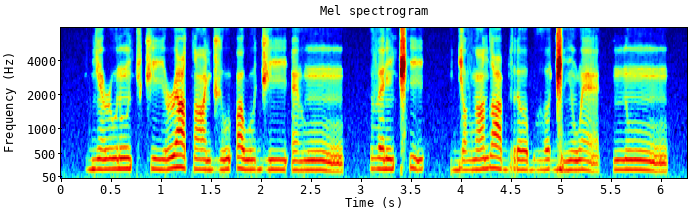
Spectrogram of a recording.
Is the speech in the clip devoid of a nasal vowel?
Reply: no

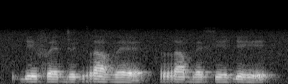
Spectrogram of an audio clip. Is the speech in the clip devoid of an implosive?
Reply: no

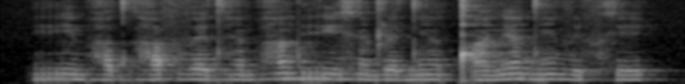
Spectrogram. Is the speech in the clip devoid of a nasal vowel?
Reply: no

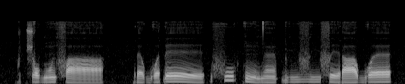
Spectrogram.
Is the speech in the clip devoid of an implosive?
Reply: no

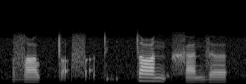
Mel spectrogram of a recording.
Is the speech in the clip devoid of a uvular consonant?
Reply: yes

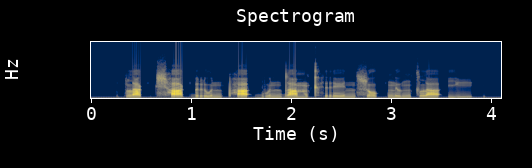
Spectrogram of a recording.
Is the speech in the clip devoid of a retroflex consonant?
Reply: yes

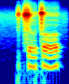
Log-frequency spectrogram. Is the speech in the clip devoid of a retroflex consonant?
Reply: yes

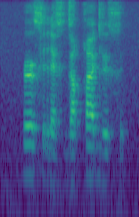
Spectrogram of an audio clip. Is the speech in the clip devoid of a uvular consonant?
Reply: no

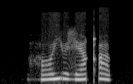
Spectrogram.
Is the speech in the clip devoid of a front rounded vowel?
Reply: no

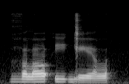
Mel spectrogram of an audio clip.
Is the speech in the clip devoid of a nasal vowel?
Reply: yes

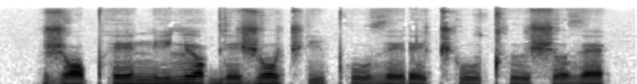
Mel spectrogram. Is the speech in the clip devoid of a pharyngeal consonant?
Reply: yes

